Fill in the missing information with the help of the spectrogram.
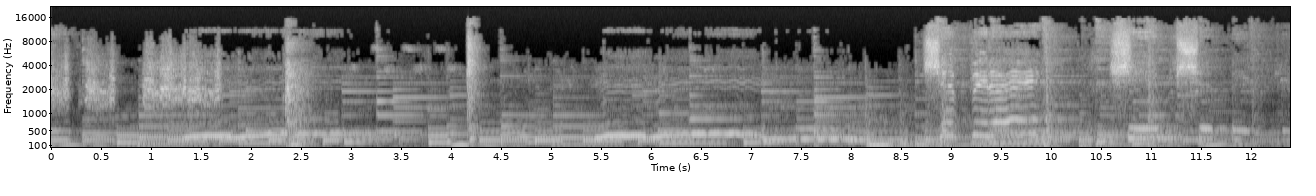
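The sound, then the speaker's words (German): Birds chirp and twitter continuously in a forest of trees and firs with a light wind, bright calls rising at intervals over a dense, steady backdrop of sustained tones; the scene stays full and loud throughout, with no one talking. “Oh, wie schön zwitschern heute wieder die Vögel.”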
